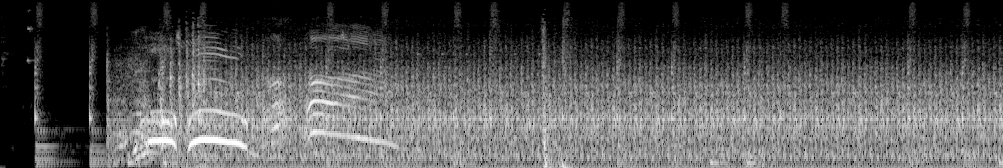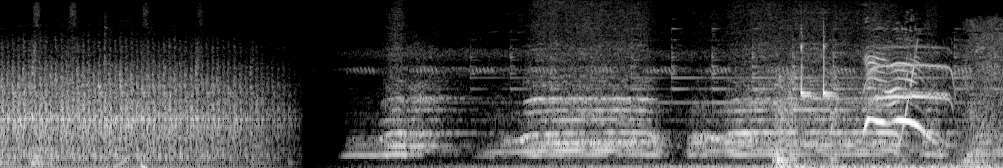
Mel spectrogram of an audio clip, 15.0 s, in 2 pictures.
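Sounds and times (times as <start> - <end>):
electronic train whistle: 10.0 - 15.0.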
